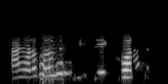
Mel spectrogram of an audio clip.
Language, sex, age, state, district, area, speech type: Punjabi, female, 18-30, Punjab, Shaheed Bhagat Singh Nagar, rural, conversation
